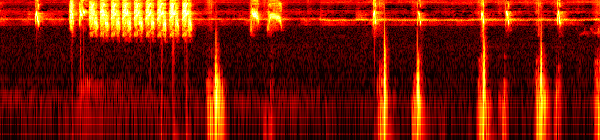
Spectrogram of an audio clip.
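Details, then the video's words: Caged crimson sunbird (sogon) singing to stir other sogon to sing: a fast, very high, buzzy trill of about a dozen rapid notes, then scattered high chips, with sharp knocks and clicks and a steady thin high tone underneath. "MASTERAN SOGON GACOR PENJEBOL EMOSI SOGON MACET BUNYI"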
